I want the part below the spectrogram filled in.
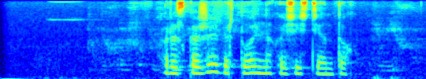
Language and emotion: Russian, neutral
